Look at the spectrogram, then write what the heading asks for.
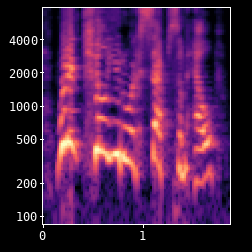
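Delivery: put-on outraged, super-indignant, very high and very loud. Retelling a character's reply after being turned down: imitating someone super indignant. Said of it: "super indignant about it".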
